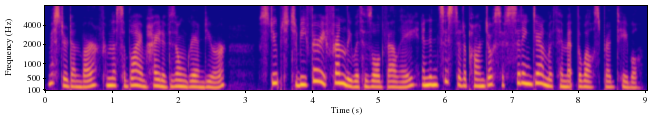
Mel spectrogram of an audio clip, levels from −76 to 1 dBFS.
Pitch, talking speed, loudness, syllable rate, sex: 230 Hz, 210 wpm, -16 LUFS, 5.5 syllables/s, female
